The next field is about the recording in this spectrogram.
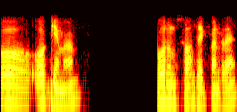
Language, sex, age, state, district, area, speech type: Tamil, male, 18-30, Tamil Nadu, Pudukkottai, rural, conversation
